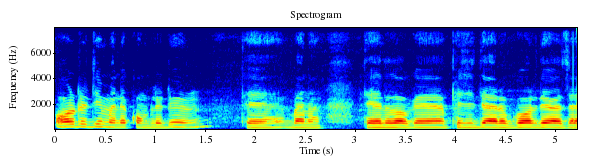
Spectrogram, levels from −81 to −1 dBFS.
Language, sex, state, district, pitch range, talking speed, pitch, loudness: Chakma, male, Tripura, Dhalai, 165-180 Hz, 150 wpm, 170 Hz, -16 LUFS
